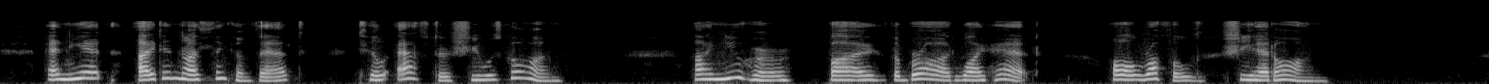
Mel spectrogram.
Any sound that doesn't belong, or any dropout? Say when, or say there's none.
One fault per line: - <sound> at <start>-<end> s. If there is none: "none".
none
